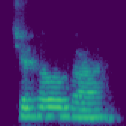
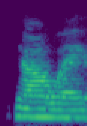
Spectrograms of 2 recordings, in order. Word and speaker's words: Yahweh: I don't know what it's like in our but you'll see that the original pronunciation of vah was lost. modern attempts at recovery such as Yahweh are conjectural and having a support trend tradition.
